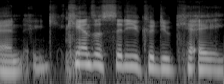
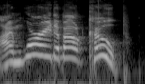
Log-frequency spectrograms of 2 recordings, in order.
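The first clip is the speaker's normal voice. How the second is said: very high, loud, shrill voice; 13 semitones higher, 6 dB louder than usual. Retelling how a character did an impression: Gordon Cole impression. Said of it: "this great impression of Gordon Cole".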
